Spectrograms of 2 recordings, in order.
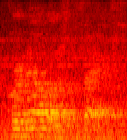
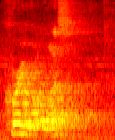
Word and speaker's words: Coriolis: Cornell's effect. Cornell's effect. Yeah. Did I not pronounce it? No, yeah. Coriolis.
